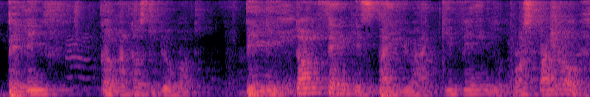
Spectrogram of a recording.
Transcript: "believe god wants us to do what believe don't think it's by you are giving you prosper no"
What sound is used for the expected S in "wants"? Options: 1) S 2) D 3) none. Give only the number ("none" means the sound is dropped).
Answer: 3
